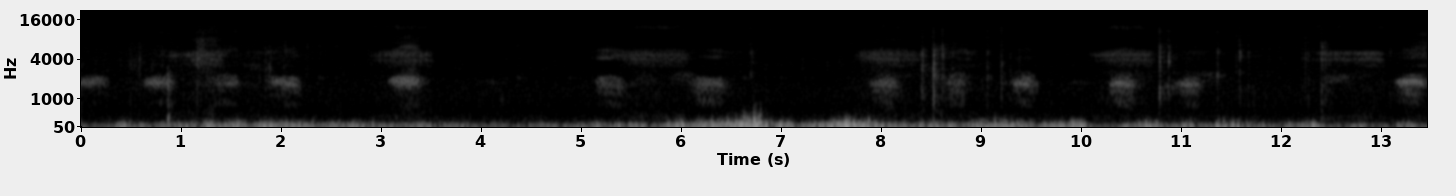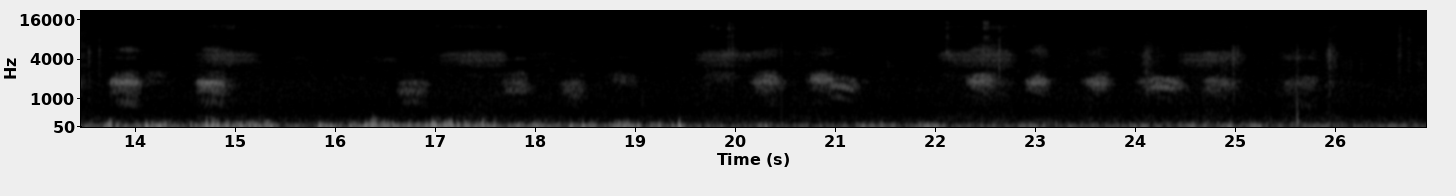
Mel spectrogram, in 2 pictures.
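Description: Birds calling over and over in short, separate calls, over a low rumble that is loudest about six to eight seconds in.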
